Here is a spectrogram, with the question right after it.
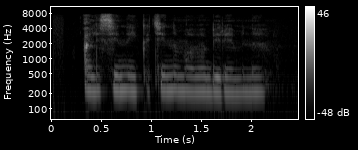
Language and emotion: Russian, neutral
